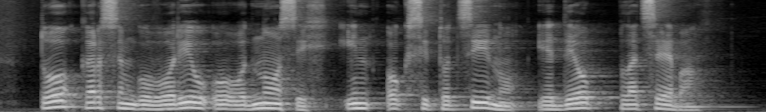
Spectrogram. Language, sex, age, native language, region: Slovenian, male, 50-59, Slovenian, Posavska region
